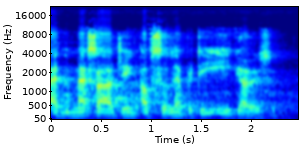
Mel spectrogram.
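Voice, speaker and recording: Speaking at a fairly quick pace with a New Zealand accent, a man is heard amid audible room echo and noticeable background noise. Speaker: eulogist, orchestral musician. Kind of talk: eulogy. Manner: formal.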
